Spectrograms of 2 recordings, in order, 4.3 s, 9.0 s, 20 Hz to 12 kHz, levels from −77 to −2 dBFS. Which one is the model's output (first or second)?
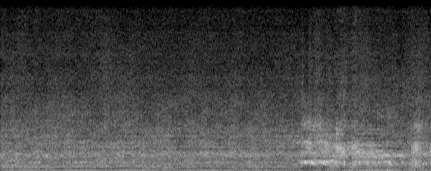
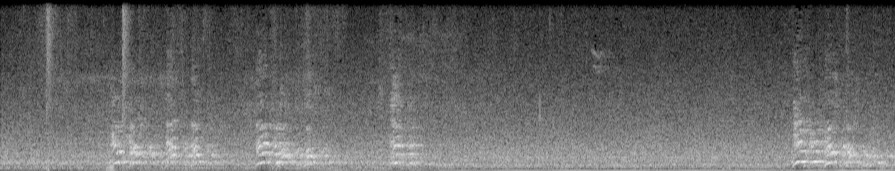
first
